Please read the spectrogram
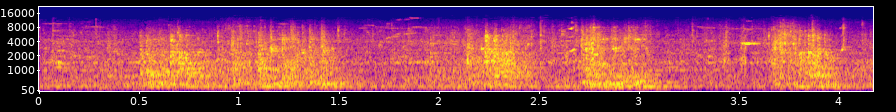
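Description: Jean Tinguely's motorised scrap-metal kinetic sculptures running: wheels, gears and linkages clattering and ratcheting in uneven, repeated bursts.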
